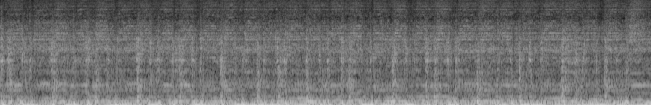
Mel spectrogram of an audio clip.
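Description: Live rock band playing: electric guitar, electric bass and a drum kit, with steady, dense drum hits over a heavy bass line.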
